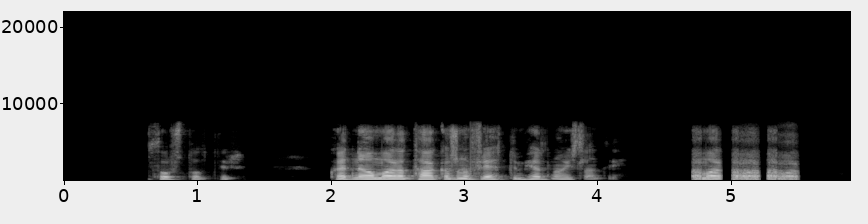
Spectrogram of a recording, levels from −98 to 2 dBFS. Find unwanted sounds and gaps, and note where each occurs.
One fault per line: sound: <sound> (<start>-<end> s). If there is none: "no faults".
sound: laugh (4.7-5.5 s)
